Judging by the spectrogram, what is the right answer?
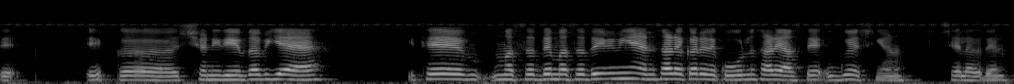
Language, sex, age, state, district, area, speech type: Dogri, female, 30-45, Jammu and Kashmir, Reasi, rural, spontaneous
